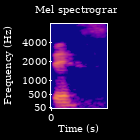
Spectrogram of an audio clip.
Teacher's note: So the lip comes up and down, it touches the teeth, the lips stay quite closed for the F sound, and the air passes through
